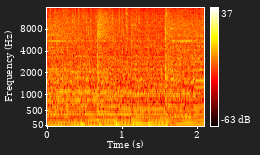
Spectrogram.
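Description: Live band music in an instrumental break: electric guitar over held bass notes and steady drum hits, with no singing.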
